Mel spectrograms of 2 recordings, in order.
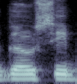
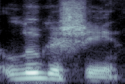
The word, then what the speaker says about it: Lugosi: original frankenstein of course bella lugosi belt bella lugushi i originally pronounced the actor's name of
